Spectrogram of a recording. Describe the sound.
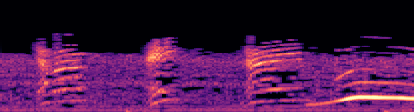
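A person imitates a cow's moo: three short rising, wavering calls about a second apart, then a longer, steadier low moo that holds until the end.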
